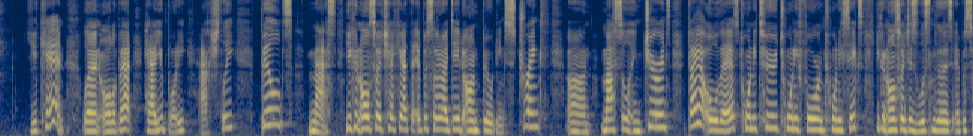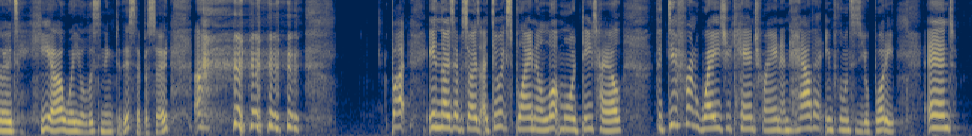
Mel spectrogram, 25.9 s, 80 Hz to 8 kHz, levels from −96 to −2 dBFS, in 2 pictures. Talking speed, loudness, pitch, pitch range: 175 wpm, -26 LUFS, 235 Hz, 210-265 Hz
